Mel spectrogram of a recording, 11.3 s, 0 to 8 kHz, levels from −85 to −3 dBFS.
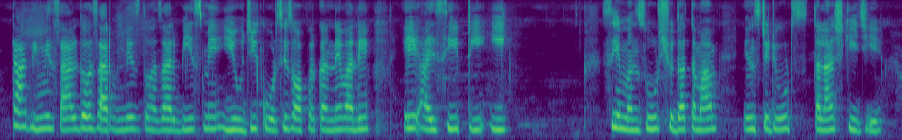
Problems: none marked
